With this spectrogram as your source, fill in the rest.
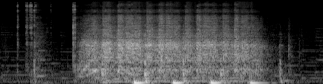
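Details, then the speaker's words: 1996 Yamaha Moto 4 ATV whose starter solenoid is hard to reach under the plastics. Touching a loose wire hanging by the light gives a click, then a steady churning crank with even low thumps about twice a second; a starter solenoid circuit fault. "But I was under here looking at this wiring trying to find a way to get to the starter selenoid. Right? I don't see any easy way to get to it. Then I found this. If you look up in here by this light, this wire hanging down, look what happens."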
